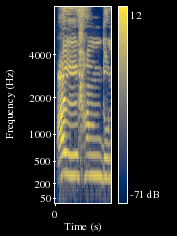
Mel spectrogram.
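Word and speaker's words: الحمد: அப்போ ஹம்சாவோட உச்சரிப்பு தான் கொடுக்கணும். அலிஃபுக்கும் ஹம்சாவுக்கும் ஒரே உச்சரிப்பு தான். நம்ம வந்து தொண்டையோட நடுப்பகுதியிலேருந்து எடுப்போம், ஆனால் மெல்லியதாக அந்த சவுண்டு வரும், சரிங்களா. அல்ஹம்து ஐன் சவுண்டு வராது. அல்ஹம்துன்னு சொல்லக்கூடாது. அல்ஹம்து அதே அந்த மாதிரி சவுண்டு. ஸோ அப்போ அலிஃப் வந்து வார்த்தையோட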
